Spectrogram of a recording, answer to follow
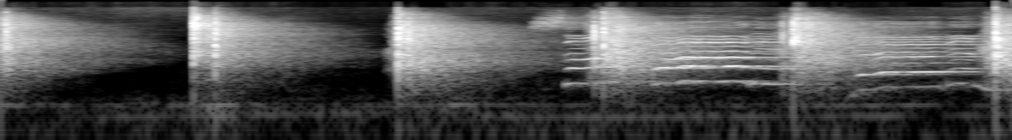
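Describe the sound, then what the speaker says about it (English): Sharp, evenly spaced claps from a Unitarian Universalist congregation in Pasadena join a live song, striking about once a second with singing and sustained tones rising beneath them. "Can we add some claps to that?"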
